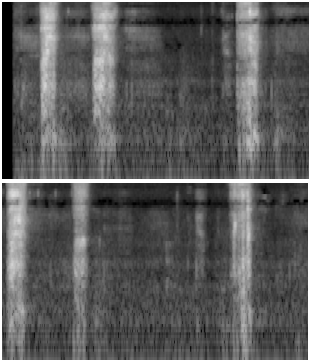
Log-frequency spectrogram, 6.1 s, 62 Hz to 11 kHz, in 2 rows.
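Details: A 4-year-old Devon Rex cat has dry, harsh hacking cough episodes, once daily to weekly, lasting 10–30 seconds, rapid with tongue out, nothing produced; started a year ago, asthma-like, x-rayed by vet.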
